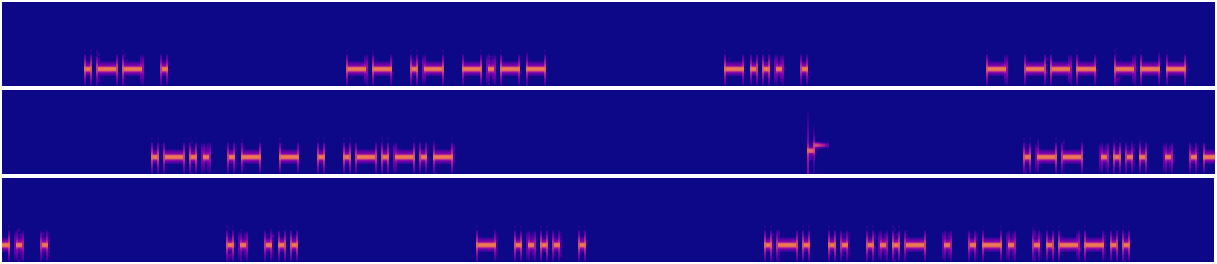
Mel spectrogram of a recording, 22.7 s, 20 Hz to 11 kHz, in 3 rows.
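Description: Morse code sent at 30 words per minute with 4x word spacing, sending sentences built from the 300 most common words: a steady, mid-pitched tone keyed in rapid dots and dashes, grouped into words separated by long pauses, with one brief click partway through.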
